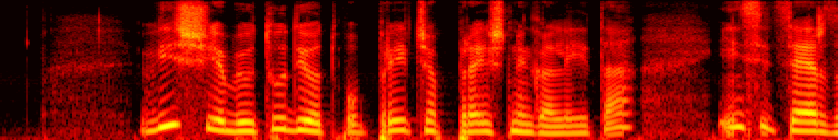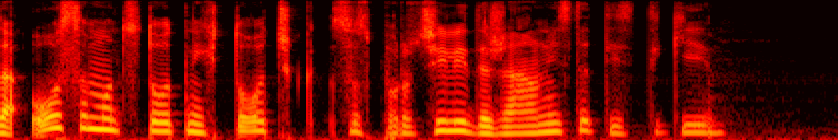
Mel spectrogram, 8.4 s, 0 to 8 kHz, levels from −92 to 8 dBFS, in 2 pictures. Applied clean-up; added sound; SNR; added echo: none; none; none; none.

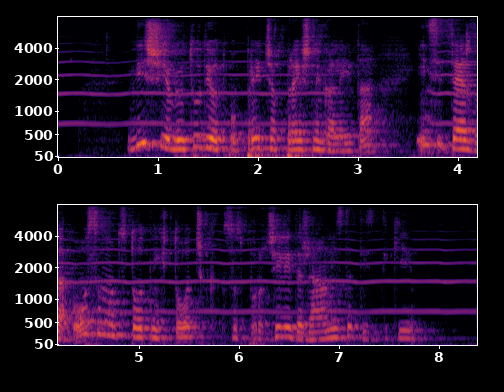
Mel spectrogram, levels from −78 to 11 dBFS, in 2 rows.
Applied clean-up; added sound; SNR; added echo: none; Trumpet; 18 dB; reverberation time 0.6 s.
